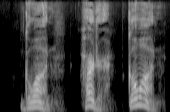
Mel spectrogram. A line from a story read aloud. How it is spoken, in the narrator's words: he muttered, grunting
